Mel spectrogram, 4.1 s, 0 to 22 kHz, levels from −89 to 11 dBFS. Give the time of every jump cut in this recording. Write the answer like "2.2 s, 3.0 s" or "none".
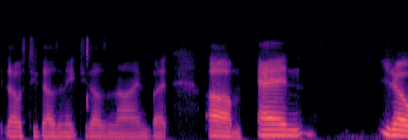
2.5 s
